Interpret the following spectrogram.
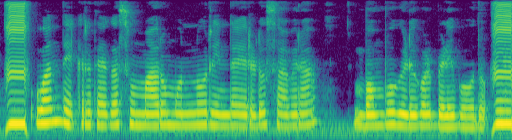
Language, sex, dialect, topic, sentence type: Kannada, female, Northeastern, agriculture, statement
